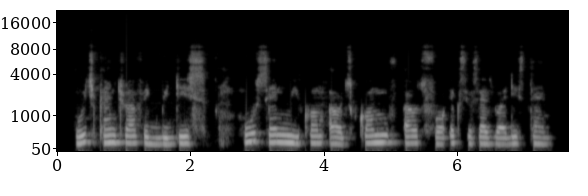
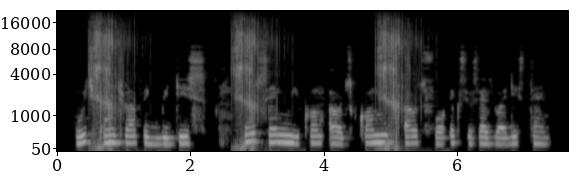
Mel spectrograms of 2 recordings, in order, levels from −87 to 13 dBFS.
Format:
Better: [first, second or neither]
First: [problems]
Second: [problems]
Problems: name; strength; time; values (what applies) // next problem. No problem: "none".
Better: first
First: none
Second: noise reduction (classical method spectral subtraction)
